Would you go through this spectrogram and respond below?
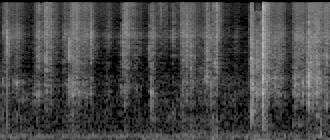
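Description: Playing cards being shuffled during a Marvel Champions card game, a quick run of soft riffling flicks and snaps, close and quiet, ending in a brighter cluster of card clicks.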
